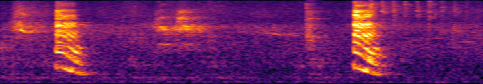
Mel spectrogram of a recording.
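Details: Indoor pet parrot, said to be talking, makes two brief harsh downward-sweeping squawks roughly a second and a half apart in a quiet room.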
